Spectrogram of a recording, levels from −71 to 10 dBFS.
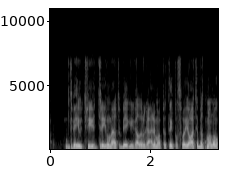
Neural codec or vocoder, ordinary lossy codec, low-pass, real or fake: none; AAC, 64 kbps; 7.2 kHz; real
